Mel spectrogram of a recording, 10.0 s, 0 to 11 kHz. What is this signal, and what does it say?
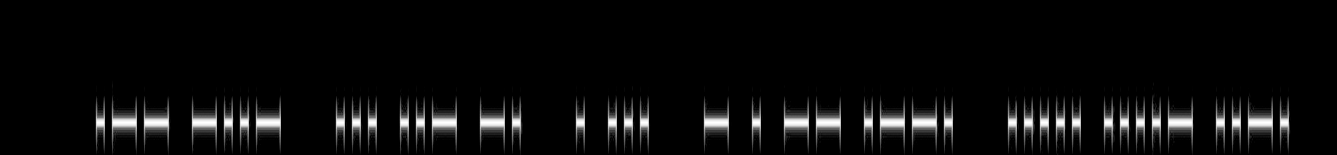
Morse code, heard as a keyed tone, about 20 wpm, 700 Hz. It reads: WX SUN ES TEMP 54F
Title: Practice QSO - Exchange 2 - Info - 20wpm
